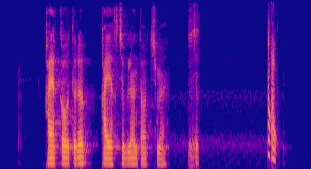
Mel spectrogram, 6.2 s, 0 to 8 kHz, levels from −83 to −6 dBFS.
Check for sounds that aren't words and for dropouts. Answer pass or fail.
fail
